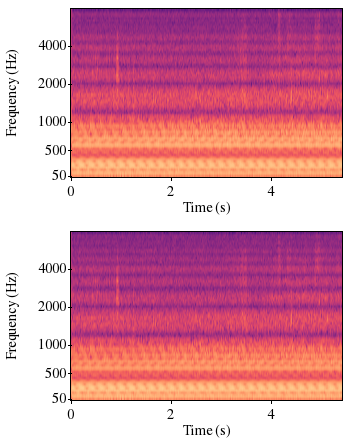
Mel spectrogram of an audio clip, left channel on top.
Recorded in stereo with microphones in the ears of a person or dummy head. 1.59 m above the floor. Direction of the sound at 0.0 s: 25° left (ahead or behind).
